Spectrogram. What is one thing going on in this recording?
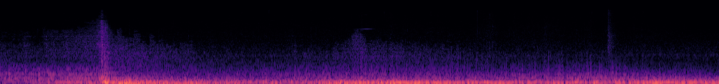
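A deep rumble of explosions rolls on.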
